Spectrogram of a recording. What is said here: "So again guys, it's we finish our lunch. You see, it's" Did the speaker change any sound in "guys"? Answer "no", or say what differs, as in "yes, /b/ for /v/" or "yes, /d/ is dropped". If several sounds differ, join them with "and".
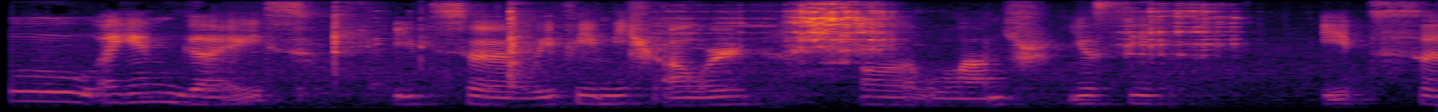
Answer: yes, /s/ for /z/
